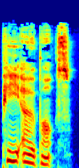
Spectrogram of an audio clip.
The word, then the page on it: po box: British English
